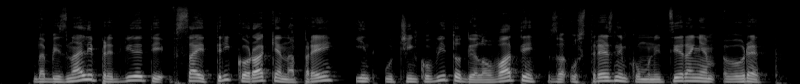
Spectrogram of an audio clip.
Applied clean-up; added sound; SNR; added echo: none; none; none; none.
